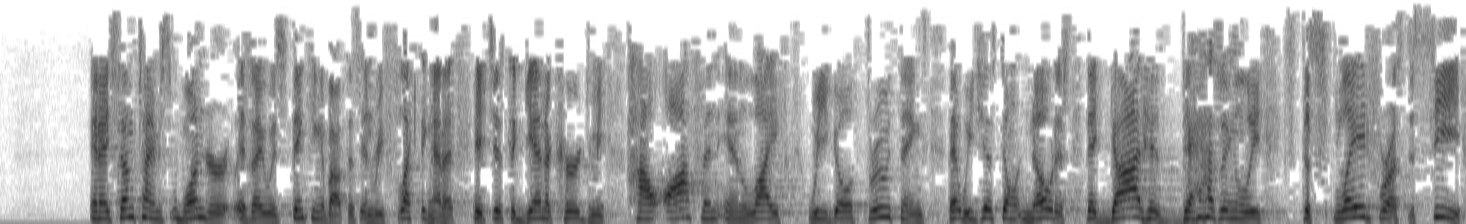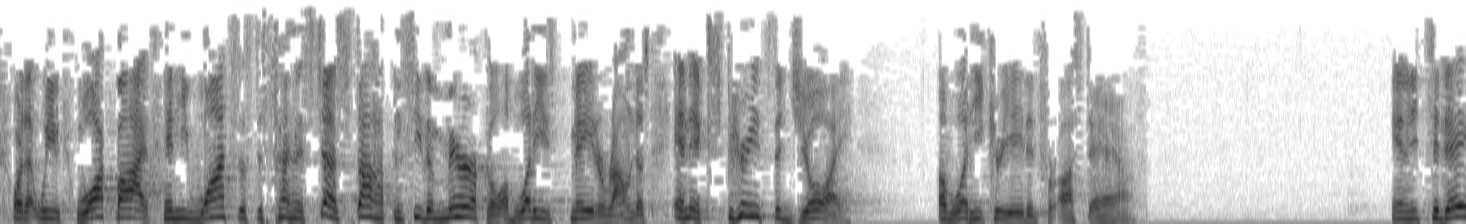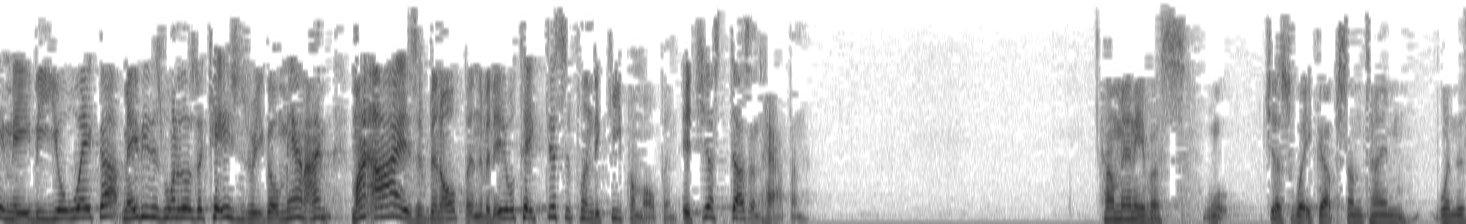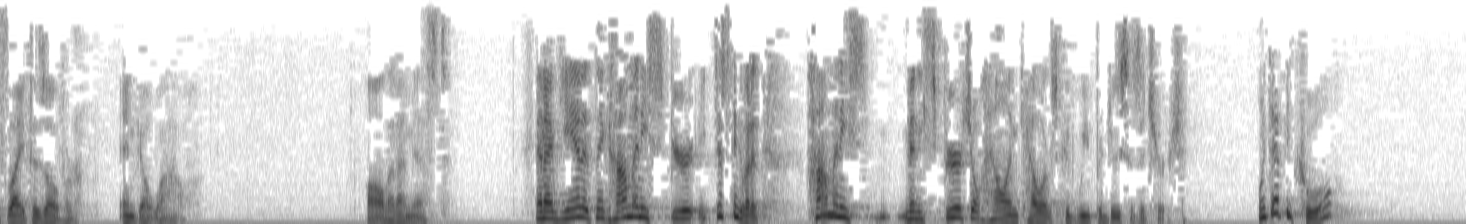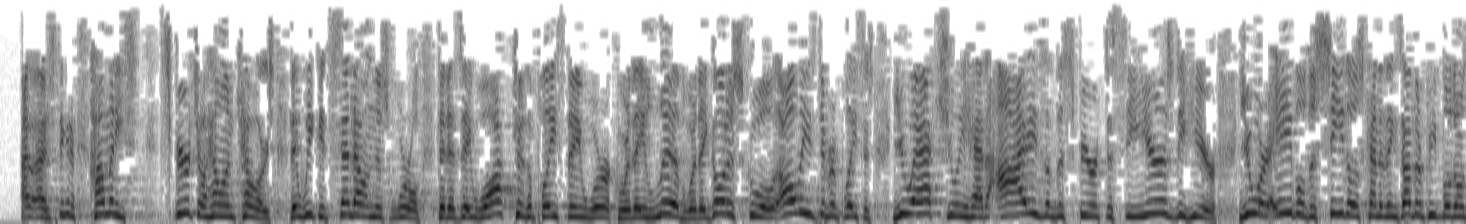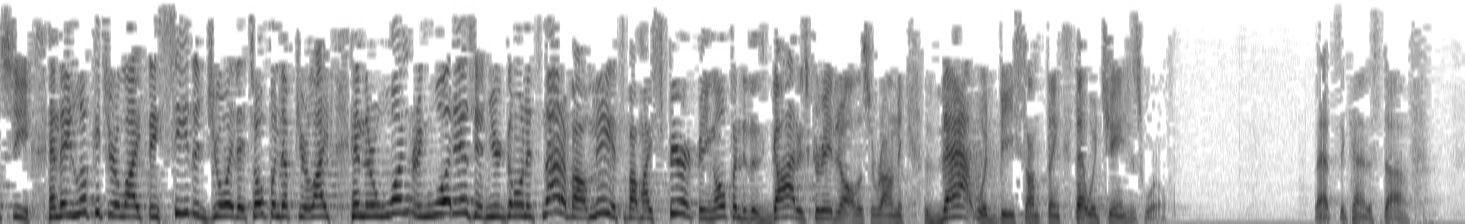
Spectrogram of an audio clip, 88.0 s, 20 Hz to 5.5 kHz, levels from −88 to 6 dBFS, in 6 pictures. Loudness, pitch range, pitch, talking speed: -18 LUFS, 140-235 Hz, 190 Hz, 190 wpm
